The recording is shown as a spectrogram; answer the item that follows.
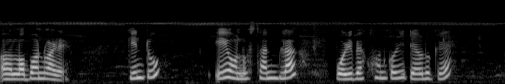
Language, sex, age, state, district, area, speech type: Assamese, female, 18-30, Assam, Lakhimpur, rural, spontaneous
